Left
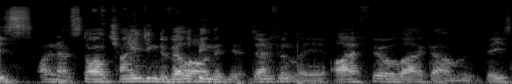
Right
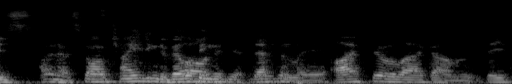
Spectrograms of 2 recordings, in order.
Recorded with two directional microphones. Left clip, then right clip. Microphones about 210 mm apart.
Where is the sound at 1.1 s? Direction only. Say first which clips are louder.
Left 8 dB; 55° left (ahead or behind).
